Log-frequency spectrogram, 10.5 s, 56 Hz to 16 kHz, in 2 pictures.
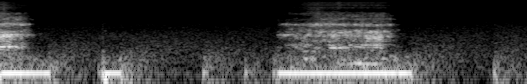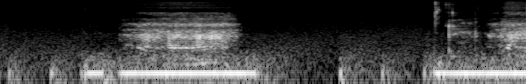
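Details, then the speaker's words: Rhythmic snoring from a sleeping young girl, about 16 breaths a minute, with soft room noise. "Oh y'all gonna hear the snoring that's my little cousin she's sleeping"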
